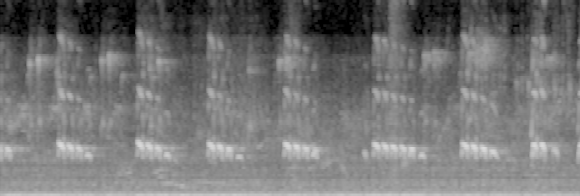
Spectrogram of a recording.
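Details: White-throated kingfisher bathing and flying: sharp, harsh notes with a buzzy edge, repeated steadily about every half second, over low rumbling background noise.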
